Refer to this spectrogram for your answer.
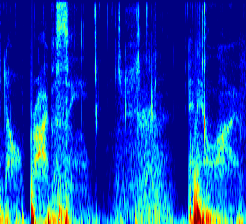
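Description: A man whispers. His voice is breathy. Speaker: ASMR creator. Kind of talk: ASMR whisper chat. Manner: whispered, breathy. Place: home room. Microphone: studio mic.

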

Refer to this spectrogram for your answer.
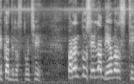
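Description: This man's pitch is extremely high. It moves with ordinary pitch variation. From Gujarat, India. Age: 60s. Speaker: villager. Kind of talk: public complaint to reporter.

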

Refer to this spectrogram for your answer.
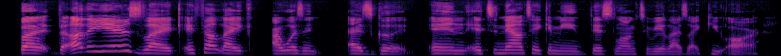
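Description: At a fairly slow pace, a woman with an American accent speaks with ordinary pitch variation against a quiet background. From Philadelphia, US. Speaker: fashion designer; podcast guest. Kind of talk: casual chat. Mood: relaxed, reflective. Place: studio. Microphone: studio mic.

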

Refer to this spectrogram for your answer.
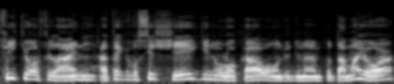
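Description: Recorded dry with no echo, a man talks at a moderate pace with ordinary pitch variation. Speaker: rideshare driver vlogger. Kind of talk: casual vlog advice. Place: car. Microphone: phone near.

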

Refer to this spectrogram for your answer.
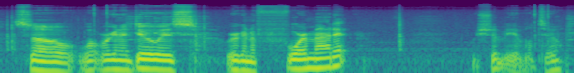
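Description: A man talks with fairly even intonation and long, frequent pauses over noticeable background noise. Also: medium pitch for a man, moderate pace, big swings in loudness. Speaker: tech reviewer. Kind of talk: tutorial.

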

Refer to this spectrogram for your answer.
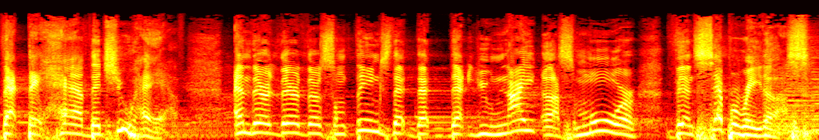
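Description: A high-pitched man with an American accent at a very slow pace, faint music in the background. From Muncie, Indiana. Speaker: preacher giving a eulogy. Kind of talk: informal, call-and-response preaching. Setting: church funeral service. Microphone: handheld.

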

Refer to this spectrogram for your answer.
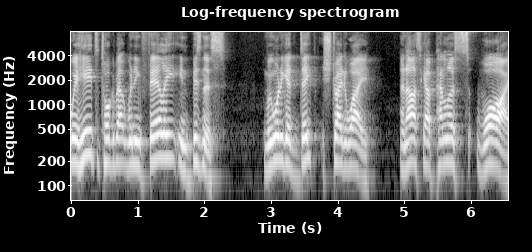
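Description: Over a quiet background, a man with an Australian accent talks at a moderate pace in a high pitch with ordinary pitch variation. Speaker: podcast host, former footballer; podcast host. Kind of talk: panel discussion. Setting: sports venue studio. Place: studio. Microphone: lapel.

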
